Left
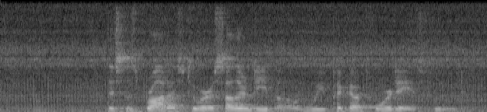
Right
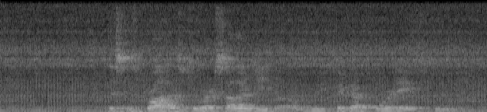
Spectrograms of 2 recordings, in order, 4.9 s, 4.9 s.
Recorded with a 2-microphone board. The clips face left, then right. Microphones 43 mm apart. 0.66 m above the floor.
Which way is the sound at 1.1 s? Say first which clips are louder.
Left 6 dB; 60° left (ahead or behind).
